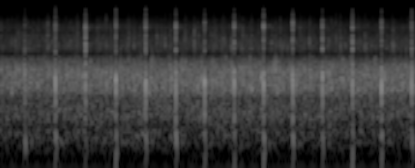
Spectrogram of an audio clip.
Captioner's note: applauding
